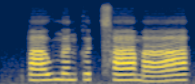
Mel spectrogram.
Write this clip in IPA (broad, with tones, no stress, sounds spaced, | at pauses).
p aː˨˥ w n̪ ɐ˧ n k ɵ˧ t̚ t͡sʰ aː˧ m aː˨˥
